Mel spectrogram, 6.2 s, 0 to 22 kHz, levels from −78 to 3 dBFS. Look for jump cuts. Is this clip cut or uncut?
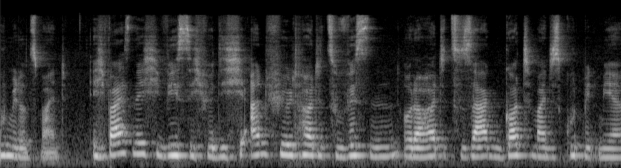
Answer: uncut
